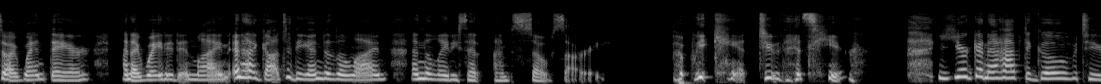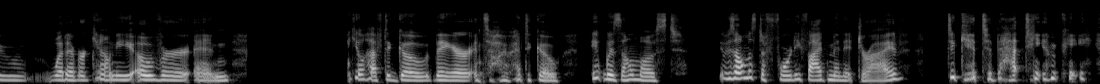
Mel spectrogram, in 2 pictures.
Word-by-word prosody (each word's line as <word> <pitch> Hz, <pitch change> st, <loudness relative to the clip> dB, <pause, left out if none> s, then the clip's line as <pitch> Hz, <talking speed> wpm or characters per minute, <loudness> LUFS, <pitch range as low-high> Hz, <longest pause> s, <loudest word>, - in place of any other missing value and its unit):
So 260 Hz, -, +5 dB
I 175 Hz, -, +3 dB
went 215 Hz, +5 st, -1 dB
there 200 Hz, +3 st, -1 dB, 0.3 s
and 230 Hz, -, +5 dB
I 175 Hz, -, +5 dB
waited 215 Hz, +3 st, +2 dB
in 225 Hz, -, -1 dB
line 220 Hz, +1 st, 0 dB
and 325 Hz, -, +9 dB
I 315 Hz, -2 st, +5 dB
got 215 Hz, -4 st, -1 dB
to 335 Hz, -, +1 dB
the 240 Hz, -3 st, +1 dB
end 265 Hz, +4 st, +3 dB
of 250 Hz, -1 st, +2 dB
the 230 Hz, -, +4 dB
line, 220 Hz, +2 st, +1 dB, 0.3 s
and 250 Hz, +2 st, +4 dB
the 255 Hz, -, +4 dB
lady 215 Hz, -2 st, 0 dB
said, 190 Hz, -2 st, -3 dB
"I'm 180 Hz, 0 st, -4 dB
so -, -, -5 dB
sorry, -, -, -12 dB, 0.6 s
but -, -, -2 dB
we 335 Hz, -, +7 dB
can't -, -, -6 dB
do 295 Hz, -4 st, +2 dB
this 215 Hz, +5 st, -2 dB
here. -, -, -2 dB, 0.9 s
You're 335 Hz, +5 st, +3 dB
gonna 300 Hz, -6 st, +2 dB
have 300 Hz, 0 st, +2 dB
to 260 Hz, -, -4 dB
go 270 Hz, +4 st, +1 dB
to 205 Hz, -7 st, -4 dB
whatever 200 Hz, 0 st, 0 dB
county 205 Hz, 0 st, 0 dB
over 205 Hz, -3 st, +3 dB
and" 180 Hz, +2 st, -2 dB, 1.2 s
"you'll 230 Hz, -, +2 dB
have 185 Hz, -4 st, 0 dB
to 210 Hz, -, -1 dB
go 185 Hz, -1 st, +2 dB
there." 185 Hz, -2 st, +3 dB
And -, -, -5 dB
so -, -, -9 dB
I 185 Hz, -, -2 dB
had 220 Hz, +7 st, -7 dB
to 200 Hz, -, -6 dB
go. 165 Hz, -, -1 dB, 0.3 s
It 290 Hz, -1 st, -1 dB
was 220 Hz, -4 st, +4 dB
almost 185 Hz, -5 st, -1 dB, 0.4 s
it -, -, -7 dB
was 270 Hz, +1 st, +2 dB
almost 290 Hz, 0 st, +5 dB
a 230 Hz, -, -2 dB
forty-five-minute 205 Hz, -3 st, 0 dB
drive 190 Hz, -, -1 dB, 0.4 s
to 330 Hz, -, +5 dB
get -, -, -4 dB
to -, -, -3 dB
that -, -, -2 dB
DMV. 265 Hz, 0 st, -4 dB
220 Hz, 180 wpm, -23 LUFS, 195-265 Hz, 1.2 s, and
